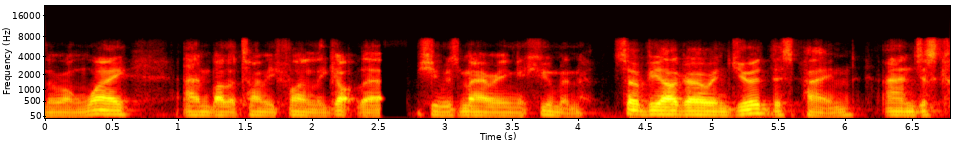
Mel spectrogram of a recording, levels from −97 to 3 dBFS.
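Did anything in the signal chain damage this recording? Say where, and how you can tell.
Yes. AMR wideband (HD Voice) codec damage runs through the whole clip, at the codec stage. The speech has a rough, raspy texture, and its top band sounds like shaped noise rather than real detail. That fits one of the two lowest AMR-WB modes, most likely 8.85 kbit/s. At that rate the pulse-driven vocal tract model has too few bits to represent the voice cleanly, so the waveform reconstruction turns coarse.

Lost AMR speech frames cause a dropout from 2.51 to 2.72 s, after "time he finally got" and before "she was marrying a". This happens in the network stage. Corrupted frames failed their checksum, and the decoder concealed them by repeating the last good pitch and vocal tract settings with falling gain. The sound drops to near silence within two frames, and the gap lasts about 200 ms, which fits roughly ten consecutive frames. 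The voice then returns weak or rough for a moment.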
